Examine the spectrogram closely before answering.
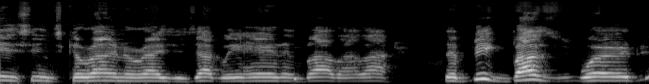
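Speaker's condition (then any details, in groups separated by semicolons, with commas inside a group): Cerebral palsy; uses wheelchair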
